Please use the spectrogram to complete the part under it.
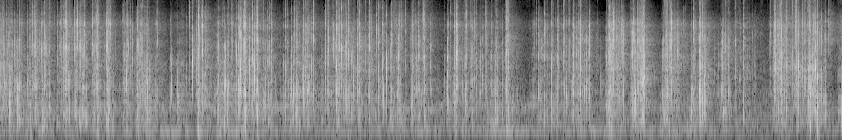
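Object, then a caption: Plastic-wrapped protein bar. Fingertips crinkle and rub the plastic/foil-lined wrapper of a solid orange Quest protein bar, including its crimped seam, as it lies on a granite counter beside another wrapped bar that stays untouched. The sound is a dense, bright crackling of sharp, dry crinkles that come in uneven bursts with brief pauses. There is almost no low end.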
